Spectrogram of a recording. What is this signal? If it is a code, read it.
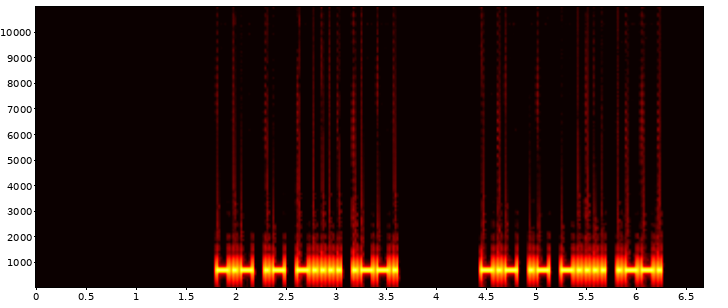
Morse code, heard as a keyed tone, about 32 wpm, 700 Hz. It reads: KA6P KA6P
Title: USA Call Signs - 4 Characters - Repeated 2x - 30wpm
